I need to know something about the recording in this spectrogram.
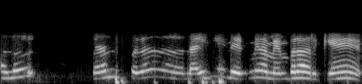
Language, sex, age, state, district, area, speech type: Tamil, female, 18-30, Tamil Nadu, Tiruchirappalli, rural, conversation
